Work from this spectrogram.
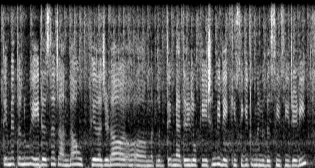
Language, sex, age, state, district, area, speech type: Punjabi, female, 18-30, Punjab, Kapurthala, urban, spontaneous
